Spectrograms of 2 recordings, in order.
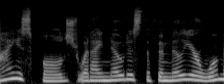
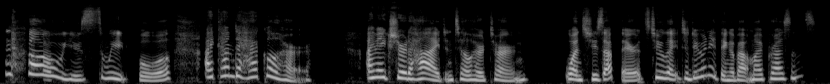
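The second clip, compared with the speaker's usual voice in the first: mocking witch Rosalie; 6 semitones higher than usual. A narrator's reading.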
